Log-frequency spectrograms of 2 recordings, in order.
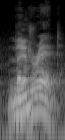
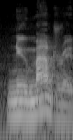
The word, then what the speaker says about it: New Madrid: words like many people i've been pronouncing it just like the spanish capital madrid but for the locals it's not just a pronunciation shift but one of emphasis they emphasize the first syllable as in new madrid and this is an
